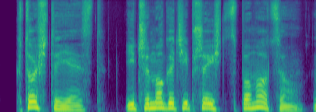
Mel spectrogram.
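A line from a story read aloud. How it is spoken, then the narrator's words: Plain question. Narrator (Polish): zapytał Gottfried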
